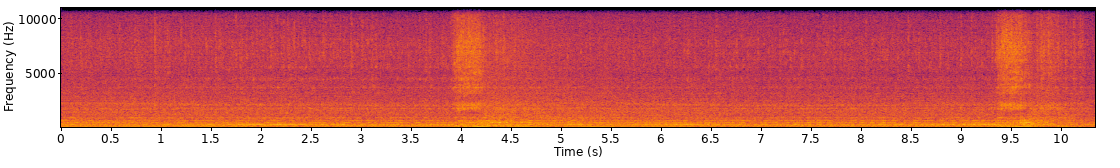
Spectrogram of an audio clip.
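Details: 1991 GMC Jimmy with newly fitted recommended PCV valve, cold idle: steady hum that twice swells and wavers as idle drops and recovers, hinting at stalling; truck has an ongoing unresolved stalling problem.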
